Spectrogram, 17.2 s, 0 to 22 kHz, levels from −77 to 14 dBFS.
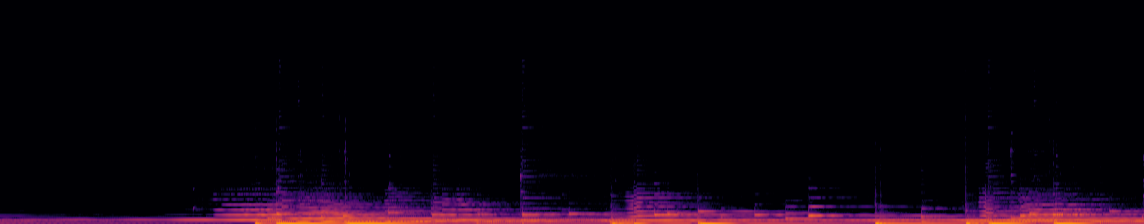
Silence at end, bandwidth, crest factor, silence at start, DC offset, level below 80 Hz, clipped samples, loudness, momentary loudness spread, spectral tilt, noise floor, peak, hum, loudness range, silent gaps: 0 s; 2.8 kHz; 16 dB; 2 s; under 0.1%; -18 dBFS; under 0.1%; -18 LUFS; 19 LU; -11.5 dB/octave; -44 dBFS; -2 dBFS; none; 11 LU; none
